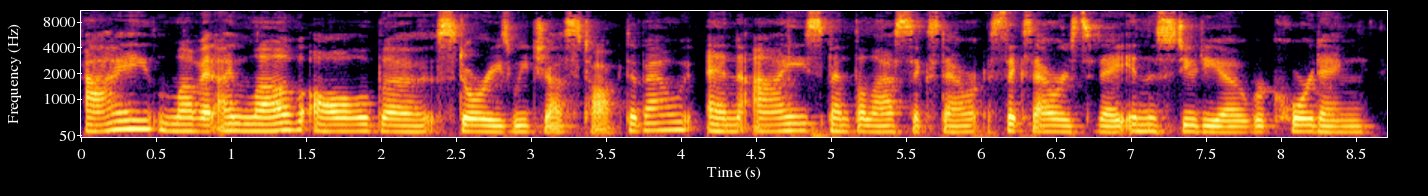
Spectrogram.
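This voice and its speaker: A low-voiced woman, a professional audiobook narrator, talking casually on a podcast. She tells her stories with animation and breaks into laughter easily. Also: steady tone, unhurried, few pauses.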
